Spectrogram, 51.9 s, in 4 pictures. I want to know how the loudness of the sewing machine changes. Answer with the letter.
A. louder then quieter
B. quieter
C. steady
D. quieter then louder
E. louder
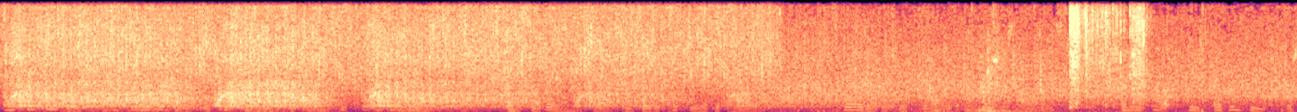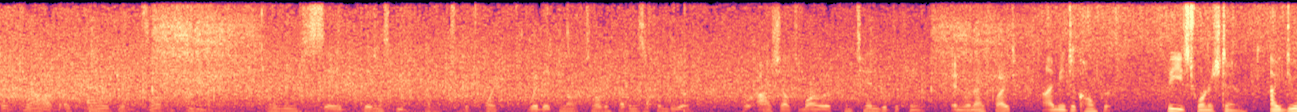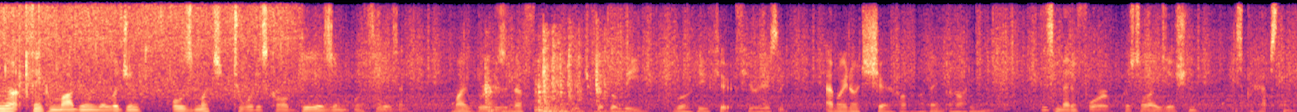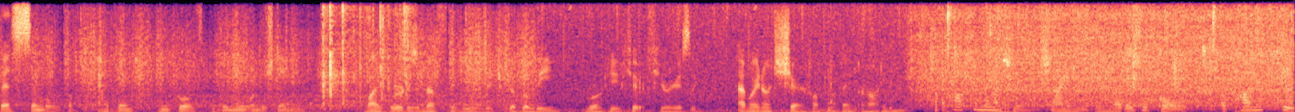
B.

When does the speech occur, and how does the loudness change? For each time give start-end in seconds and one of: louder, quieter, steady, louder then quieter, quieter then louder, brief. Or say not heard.
0.0-51.8 louder then quieter.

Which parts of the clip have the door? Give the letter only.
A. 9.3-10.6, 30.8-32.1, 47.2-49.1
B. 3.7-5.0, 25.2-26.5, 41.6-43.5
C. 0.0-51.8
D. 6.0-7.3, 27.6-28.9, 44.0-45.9
A.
